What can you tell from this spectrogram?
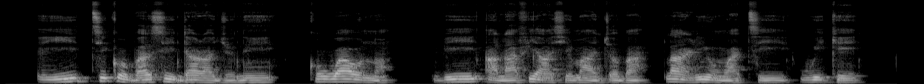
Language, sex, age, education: Yoruba, female, 30-45, tertiary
